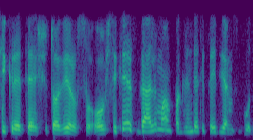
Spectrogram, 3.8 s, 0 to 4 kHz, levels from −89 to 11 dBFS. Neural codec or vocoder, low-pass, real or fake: none; 3.6 kHz; real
